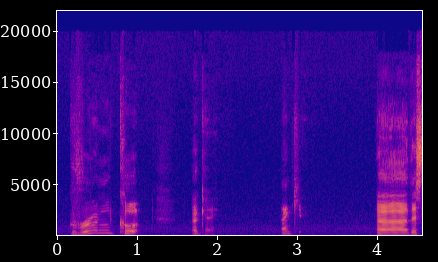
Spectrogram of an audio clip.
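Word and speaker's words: grün: But the u with the yumlau sounds more like a u not pronouncing with the w too much. Grun.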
